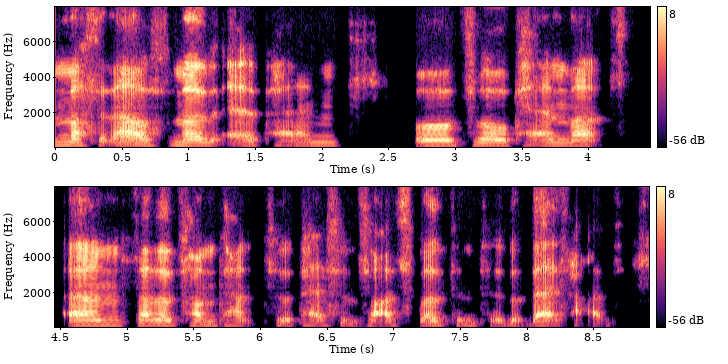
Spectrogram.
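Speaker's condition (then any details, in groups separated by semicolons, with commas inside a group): Tongue cancer, tongue removed; almost entire tongue removed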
